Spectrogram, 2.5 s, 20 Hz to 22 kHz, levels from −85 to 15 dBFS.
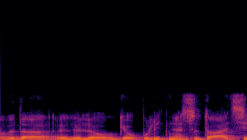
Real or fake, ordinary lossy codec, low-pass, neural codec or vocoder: fake; Opus, 64 kbps; 7.2 kHz; codec, 16 kHz, 16 kbps, FreqCodec, larger model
